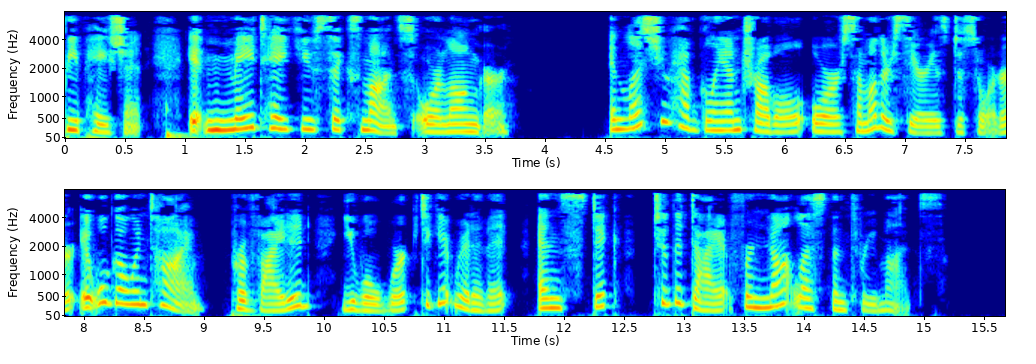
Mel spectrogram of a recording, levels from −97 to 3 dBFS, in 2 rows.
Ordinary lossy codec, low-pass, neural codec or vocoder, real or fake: MP3, 32 kbps; 7.2 kHz; none; real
